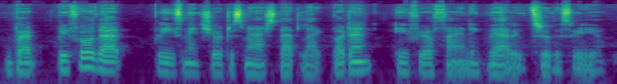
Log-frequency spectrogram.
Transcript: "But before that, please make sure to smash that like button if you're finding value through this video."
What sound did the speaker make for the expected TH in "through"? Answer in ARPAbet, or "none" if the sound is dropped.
T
